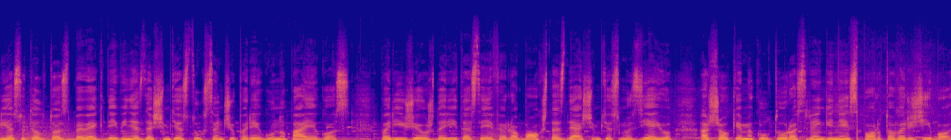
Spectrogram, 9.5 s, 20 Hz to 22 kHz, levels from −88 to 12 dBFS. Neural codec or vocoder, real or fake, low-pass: none; real; 19.8 kHz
